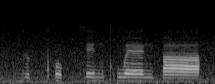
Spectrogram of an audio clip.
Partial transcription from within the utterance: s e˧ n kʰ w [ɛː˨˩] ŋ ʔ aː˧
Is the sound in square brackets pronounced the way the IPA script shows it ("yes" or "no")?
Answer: no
